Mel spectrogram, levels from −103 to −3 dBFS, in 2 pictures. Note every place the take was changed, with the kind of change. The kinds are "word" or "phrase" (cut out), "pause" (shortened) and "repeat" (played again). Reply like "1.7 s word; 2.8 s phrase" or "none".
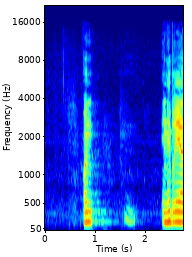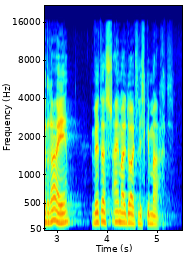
4.1 s word

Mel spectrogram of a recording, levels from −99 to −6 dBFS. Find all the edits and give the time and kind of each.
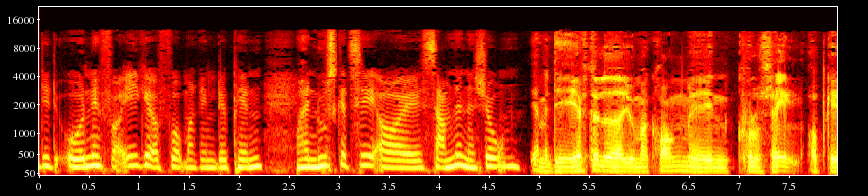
2.6 s word; 4.9 s pause

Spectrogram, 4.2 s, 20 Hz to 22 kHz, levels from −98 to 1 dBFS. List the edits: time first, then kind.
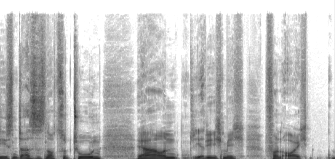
2.6 s word

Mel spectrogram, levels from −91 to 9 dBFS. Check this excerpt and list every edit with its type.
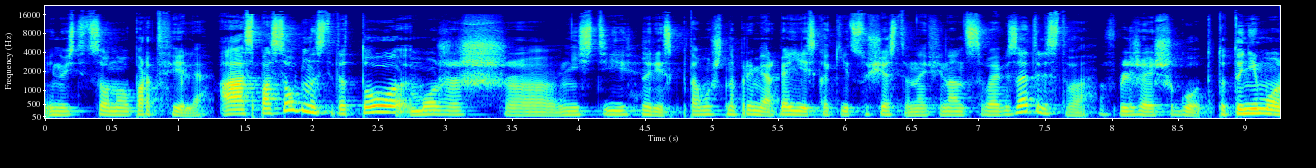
2.7 s phrase; 4.5 s word; 5.5 s phrase

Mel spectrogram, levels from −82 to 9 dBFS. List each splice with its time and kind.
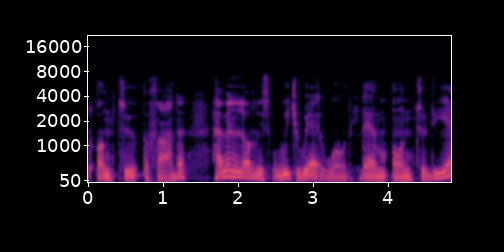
2.5 s word; 3.1 s word; 3.6 s word

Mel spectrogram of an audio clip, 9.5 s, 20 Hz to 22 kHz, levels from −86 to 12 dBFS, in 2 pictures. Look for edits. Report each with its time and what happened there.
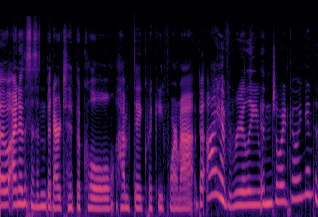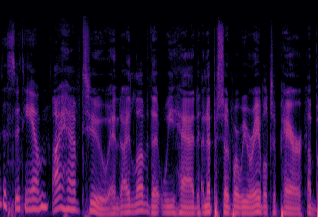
3.9 s word

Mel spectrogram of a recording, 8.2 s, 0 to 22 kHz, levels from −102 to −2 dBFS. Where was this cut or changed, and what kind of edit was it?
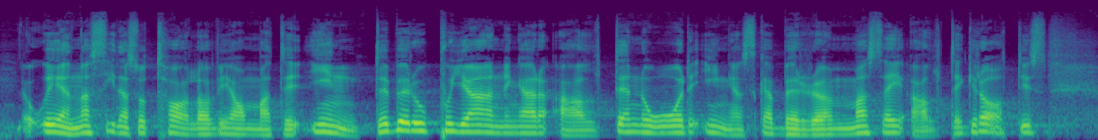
none

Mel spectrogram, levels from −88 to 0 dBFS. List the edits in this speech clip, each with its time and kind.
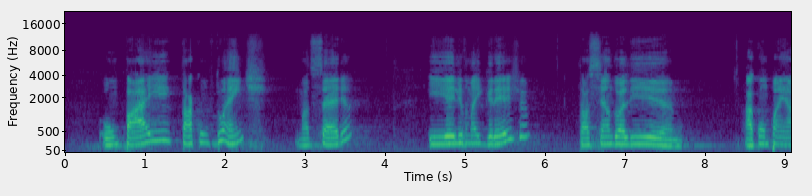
1.8 s word; 3.1 s word; 5.0 s word

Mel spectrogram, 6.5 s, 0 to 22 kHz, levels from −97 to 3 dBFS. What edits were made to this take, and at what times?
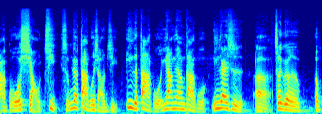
2.4 s pause; 4.2 s pause; 5.4 s pause

